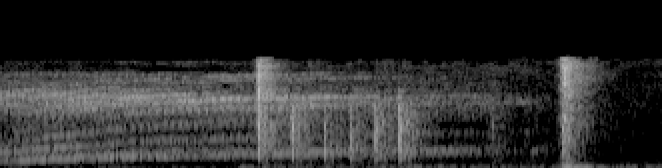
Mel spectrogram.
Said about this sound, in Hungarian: Hallod, hogy dohog a motorom?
